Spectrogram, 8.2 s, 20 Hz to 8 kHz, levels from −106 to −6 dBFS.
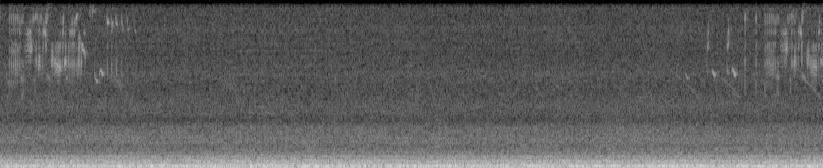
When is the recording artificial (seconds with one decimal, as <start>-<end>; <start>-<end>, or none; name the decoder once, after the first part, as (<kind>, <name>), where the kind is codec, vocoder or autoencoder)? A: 2.3-3.5 (vocoder, Vocos)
